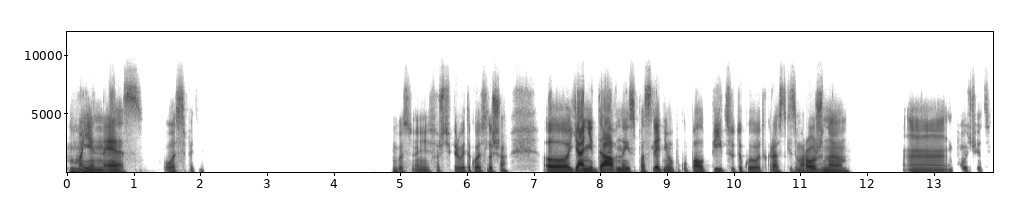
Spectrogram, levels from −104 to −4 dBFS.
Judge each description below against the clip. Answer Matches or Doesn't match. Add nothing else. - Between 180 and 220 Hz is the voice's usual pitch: Doesn't match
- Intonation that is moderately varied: Matches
